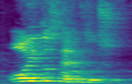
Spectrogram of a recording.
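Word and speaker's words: oitocentos: नाउ वी are coming to the number 800, 800 को हम Portuguese में बोलेंगे ओइटुसेंतुस।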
